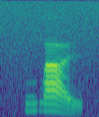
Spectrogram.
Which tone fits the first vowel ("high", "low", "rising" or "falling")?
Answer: falling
